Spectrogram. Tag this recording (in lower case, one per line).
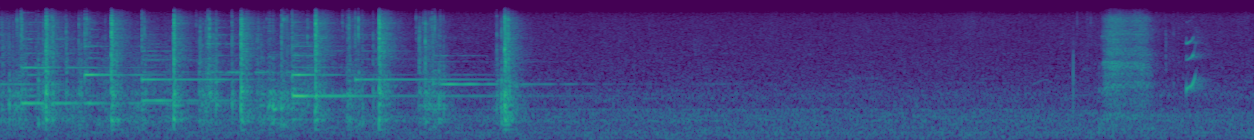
music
